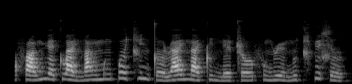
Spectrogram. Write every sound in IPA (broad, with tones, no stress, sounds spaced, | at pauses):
f ɑ˨˦ ʊ̯ m ɥ ɛ˨˦ t̪ w a˨˩ ɪ̯ n̪ ɑ˦ ŋ m ʊ˦ ŋ p ɤ˥˨ t͡ɕ y˥˨ n t̪ ɤ˨˩ ɻ a˦ ɪ̯ n̪ a˨˦ ɪ̯ t̪ i˨˩ ŋ e˥˨ ɪ̯ ʈ͡ʂ o˨˦ ʊ̯ f ʊ˨˦ ŋ ɻ ɻ̩˨˩ n̪ u˦ t͡ɕʰ y˥˨ s ɹ̩˨˩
